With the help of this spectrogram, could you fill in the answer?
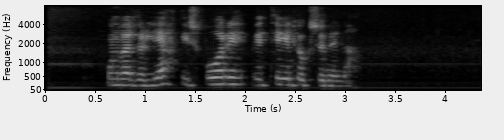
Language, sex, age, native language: Icelandic, female, 50-59, Icelandic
